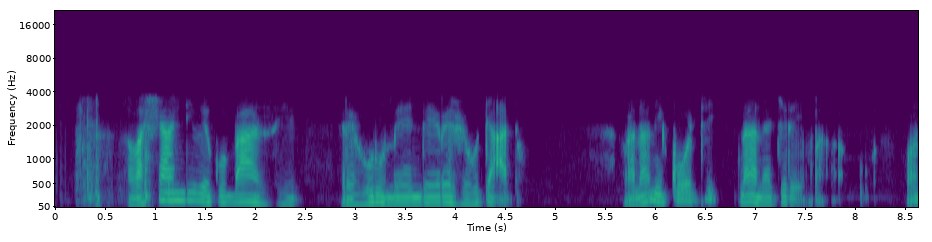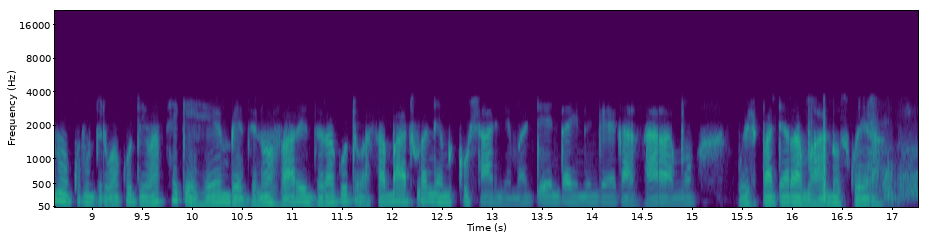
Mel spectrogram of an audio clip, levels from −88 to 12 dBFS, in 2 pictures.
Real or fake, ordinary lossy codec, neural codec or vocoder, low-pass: real; Opus, 32 kbps; none; 3.6 kHz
